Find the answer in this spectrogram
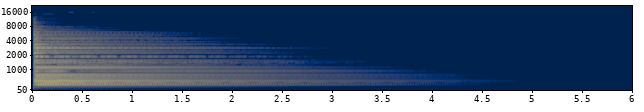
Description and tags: D Sharp Minor piano chord recorded with a Yamaha YPG-235.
